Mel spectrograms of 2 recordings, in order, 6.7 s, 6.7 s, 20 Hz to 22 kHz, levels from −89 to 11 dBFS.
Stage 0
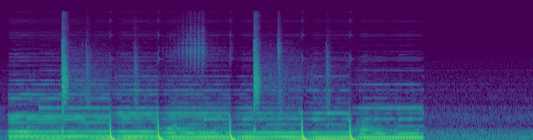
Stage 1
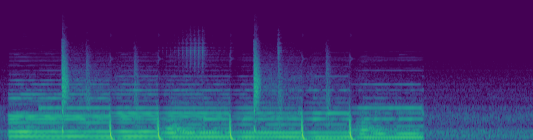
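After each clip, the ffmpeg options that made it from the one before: ffmpeg -i in.wav -af "bandpass=frequency=620:width_type=q:width=0.55:csg=0,volume=4.5dB" out.wav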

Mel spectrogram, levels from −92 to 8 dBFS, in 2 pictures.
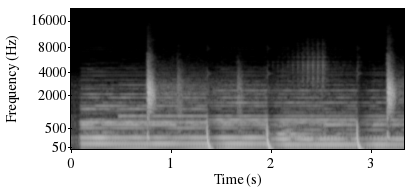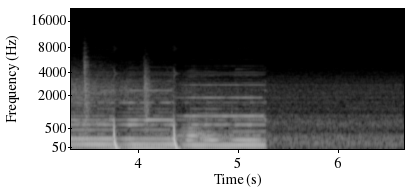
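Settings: ffmpeg -i in.wav -af "equalizer=frequency=2600:width=1:gain=14.5,volume=-1.5dB" out.wav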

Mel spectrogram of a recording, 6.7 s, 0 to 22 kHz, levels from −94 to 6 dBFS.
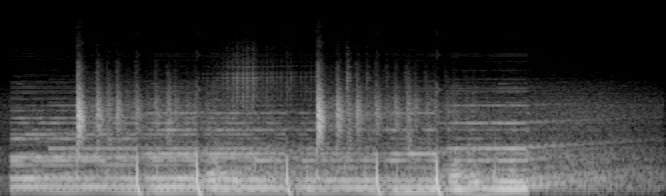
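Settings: ffmpeg -i in.wav -filter_complex "[0:a]dynaudnorm=framelen=200:gausssize=9:maxgain=14dB,asplit=9[link_01][link_02][link_03][link_04][link_05][link_06][link_07][link_08][link_09];[link_02]adelay=194,afreqshift=37,volume=-12.5dB[link_10];[link_03]adelay=388,afreqshift=74,volume=-16.2dB[link_11];[link_04]adelay=582,afreqshift=111,volume=-20dB[link_12];[link_05]adelay=776,afreqshift=148,volume=-23.7dB[link_13];[link_06]adelay=970,afreqshift=185,volume=-27.5dB[link_14];[link_07]adelay=1164,afreqshift=222,volume=-31.2dB[link_15];[link_08]adelay=1358,afreqshift=259,volume=-35dB[link_16];[link_09]adelay=1552,afreqshift=296,volume=-38.7dB[link_17];[link_01][link_10][link_11][link_12][link_13][link_14][link_15][link_16][link_17]amix=inputs=9:normalize=0,volume=-1dB" out.wav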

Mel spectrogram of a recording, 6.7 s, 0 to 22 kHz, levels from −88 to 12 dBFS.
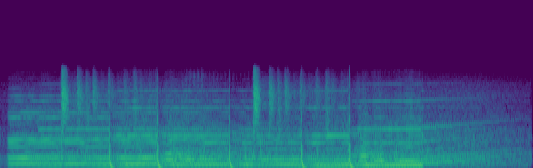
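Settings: ffmpeg -i in.wav -af "lowpass=1900,aresample=8000,asoftclip=type=tanh:threshold=-17dB,aresample=44100" out.wav

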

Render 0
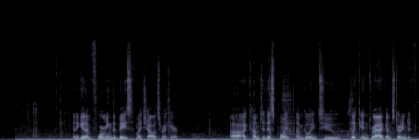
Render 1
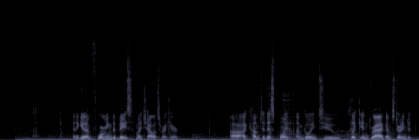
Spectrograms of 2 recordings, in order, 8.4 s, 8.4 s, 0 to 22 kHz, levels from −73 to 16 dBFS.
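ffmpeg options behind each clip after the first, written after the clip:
ffmpeg -i in.wav -af "equalizer=frequency=100:width_type=o:width=0.67:gain=-7,equalizer=frequency=250:width_type=o:width=0.67:gain=-4,equalizer=frequency=10000:width_type=o:width=0.67:gain=-6,volume=-7dB" out.wav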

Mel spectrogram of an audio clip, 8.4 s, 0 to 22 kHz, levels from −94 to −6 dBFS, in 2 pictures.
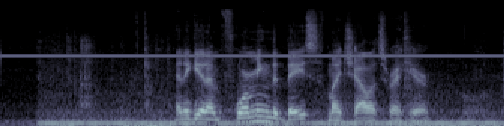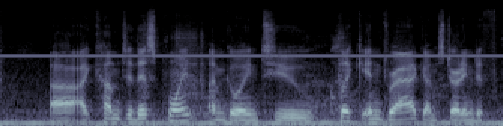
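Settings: ffmpeg -i in.wav -af "alimiter=level_in=0.5dB:limit=-24dB:level=0:latency=1:release=326,volume=-0.5dB,aeval=exprs='0.0596*(cos(1*acos(clip(val(0)/0.0596,-1,1)))-cos(1*PI/2))+0.00119*(cos(6*acos(clip(val(0)/0.0596,-1,1)))-cos(6*PI/2))':channel_layout=same,aeval=exprs='val(0)+0.00224*sin(2*PI*3500*n/s)':channel_layout=same,volume=-1dB" out.wav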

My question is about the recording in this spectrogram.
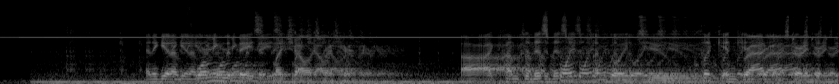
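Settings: ffmpeg -i in.wav -af "aecho=1:1:190|332.5|439.4|519.5|579.6:0.631|0.398|0.251|0.158|0.1" out.wav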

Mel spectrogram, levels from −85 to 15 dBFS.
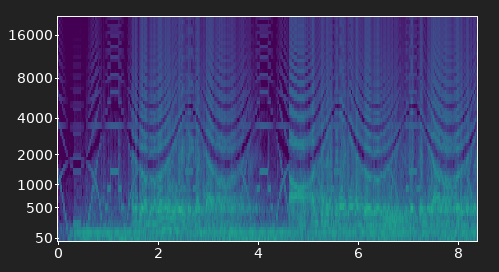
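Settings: ffmpeg -i in.wav -filter_complex "[0:a]acrossover=split=340[link_01][link_02];[link_02]acrusher=samples=18:mix=1:aa=0.000001:lfo=1:lforange=18:lforate=0.67[link_03];[link_01][link_03]amix=inputs=2:normalize=0,volume=31dB,asoftclip=hard,volume=-31dB,volume=5.5dB" out.wav

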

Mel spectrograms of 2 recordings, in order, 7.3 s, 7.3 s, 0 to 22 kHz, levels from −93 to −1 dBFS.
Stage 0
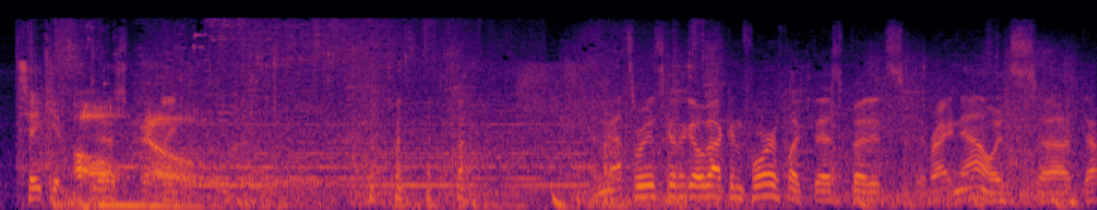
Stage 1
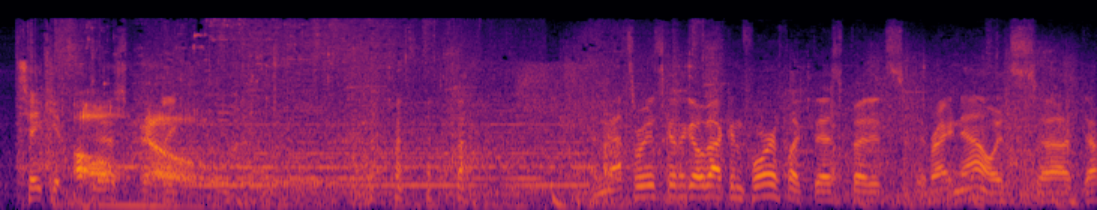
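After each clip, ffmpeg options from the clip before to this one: ffmpeg -i in.wav -filter_complex "[0:a]lowshelf=frequency=180:gain=-10.5,acrossover=split=490|6500[link_01][link_02][link_03];[link_01]alimiter=level_in=14.5dB:limit=-24dB:level=0:latency=1:release=443,volume=-14.5dB[link_04];[link_04][link_02][link_03]amix=inputs=3:normalize=0,volume=5dB" out.wav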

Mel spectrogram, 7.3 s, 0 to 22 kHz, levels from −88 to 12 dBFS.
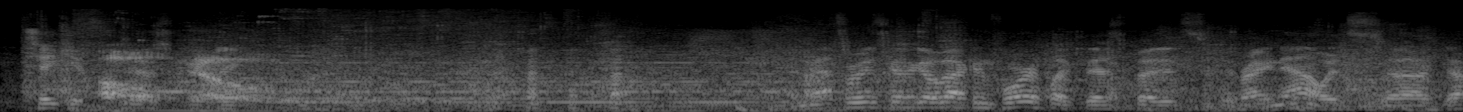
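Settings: ffmpeg -i in.wav -af "bass=frequency=250:gain=-1,treble=frequency=4000:gain=-12,flanger=delay=19:depth=4.8:speed=0.31,volume=-1.5dB" out.wav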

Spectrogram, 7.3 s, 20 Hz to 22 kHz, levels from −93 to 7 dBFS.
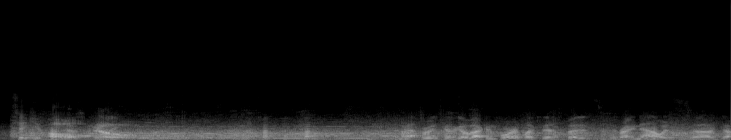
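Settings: ffmpeg -i in.wav -af "aeval=exprs='0.126*(cos(1*acos(clip(val(0)/0.126,-1,1)))-cos(1*PI/2))+0.0316*(cos(4*acos(clip(val(0)/0.126,-1,1)))-cos(4*PI/2))+0.0126*(cos(6*acos(clip(val(0)/0.126,-1,1)))-cos(6*PI/2))':channel_layout=same,lowpass=frequency=1200:width_type=q:width=1.7,bandreject=frequency=78.3:width_type=h:width=4,bandreject=frequency=156.6:width_type=h:width=4,bandreject=frequency=234.9:width_type=h:width=4,bandreject=frequency=313.2:width_type=h:width=4,bandreject=frequency=391.5:width_type=h:width=4,bandreject=frequency=469.8:width_type=h:width=4,bandreject=frequency=548.1:width_type=h:width=4,bandreject=frequency=626.4:width_type=h:width=4,bandreject=frequency=704.7:width_type=h:width=4,bandreject=frequency=783:width_type=h:width=4,bandreject=frequency=861.3:width_type=h:width=4,bandreject=frequency=939.6:width_type=h:width=4,bandreject=frequency=1017.9:width_type=h:width=4,volume=-1.5dB" out.wav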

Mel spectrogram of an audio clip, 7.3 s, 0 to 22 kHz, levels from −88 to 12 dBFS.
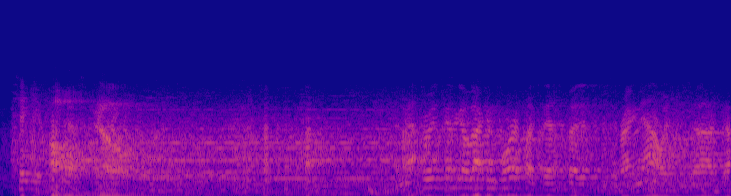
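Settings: ffmpeg -i in.wav -af "aecho=1:1:119|238|357|476|595|714|833:0.316|0.183|0.106|0.0617|0.0358|0.0208|0.012,volume=-3dB" out.wav

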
